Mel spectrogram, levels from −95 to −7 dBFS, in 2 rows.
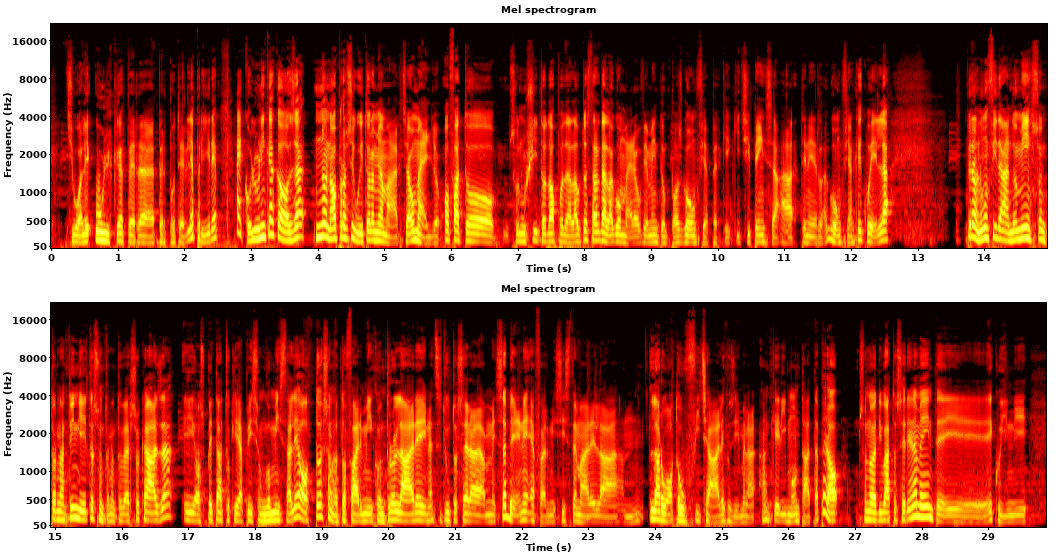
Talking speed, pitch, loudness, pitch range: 180 wpm, 130 Hz, -28 LUFS, 115-150 Hz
